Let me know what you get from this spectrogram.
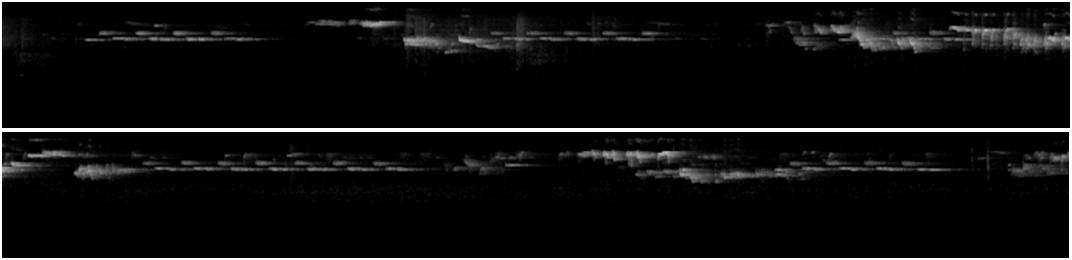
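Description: Birds singing and chirping: runs of short, evenly repeated high notes, about four a second, alternate with louder clusters of quick chirps, with brief silent gaps between phrases. It is a birdsong sound-effect track with no kitchen sounds under it.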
